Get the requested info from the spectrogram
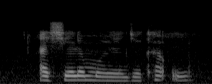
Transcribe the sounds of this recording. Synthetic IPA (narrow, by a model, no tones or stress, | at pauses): aʃɛɺɛmɔɺɛnd͡ʒɛkʰaʔu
